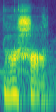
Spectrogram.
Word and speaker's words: Baja: Baja. – Baja, thank you. Baja, California, in Mexico. Vaquitas have the smallest range of any whale, dolphin, or porpoise. Right there in that northern area of Baja, California is where you're going to find the vaquita.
